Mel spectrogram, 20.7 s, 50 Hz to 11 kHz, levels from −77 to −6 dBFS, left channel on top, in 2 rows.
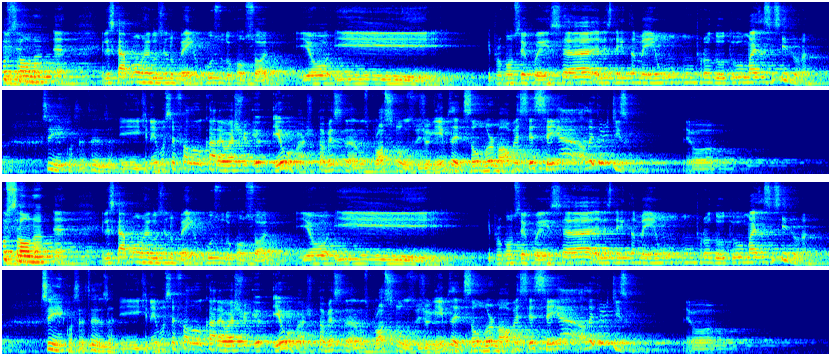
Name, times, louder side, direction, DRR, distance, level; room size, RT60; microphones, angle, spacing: voice 1, 0.0-0.5 10.8-11.8, right 4 dB, 75° right, 10 dB, 0.4 m, -24 dB
voice 2, 0.6-3.4 3.7-5.6 6.1-10.1 11.8-18.2 18.9-19.2, left 1 dB, 5° left, 3 dB, 0.6 m, -27 dB
7.3 x 6.5 x 6.1 m, 2.1 s
head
